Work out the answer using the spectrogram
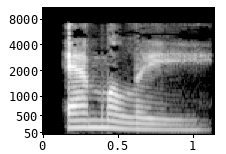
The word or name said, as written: emily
